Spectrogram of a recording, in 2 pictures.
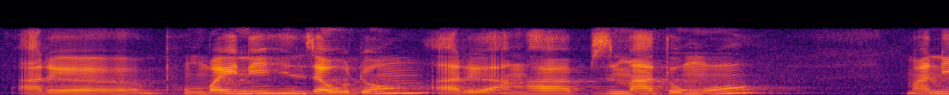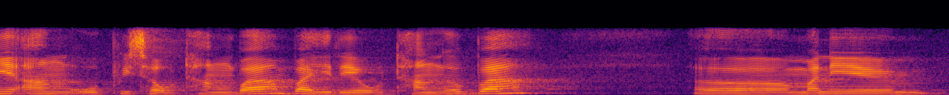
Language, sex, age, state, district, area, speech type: Bodo, female, 45-60, Assam, Kokrajhar, rural, spontaneous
